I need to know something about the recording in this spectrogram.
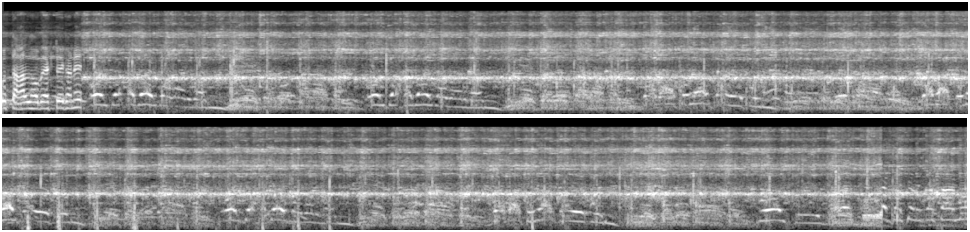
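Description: A group of men chant loudly together close by.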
